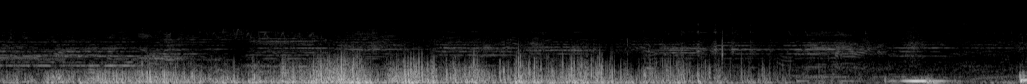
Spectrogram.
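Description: Wind buffeting the microphone with a dense, fluttering low rumble that dies down after about seven seconds, followed by a brief, louder low sound about nine seconds in.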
